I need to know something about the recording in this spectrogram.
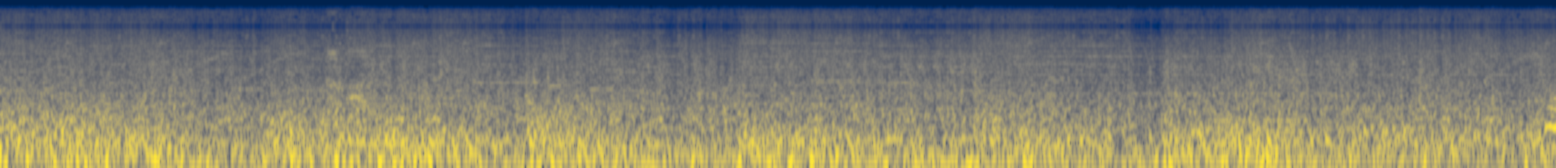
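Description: Fast electronic game music plays throughout.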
